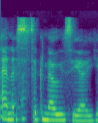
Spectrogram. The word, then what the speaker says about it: anosognosia: Anosognosia? – Anosognosia, yes.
